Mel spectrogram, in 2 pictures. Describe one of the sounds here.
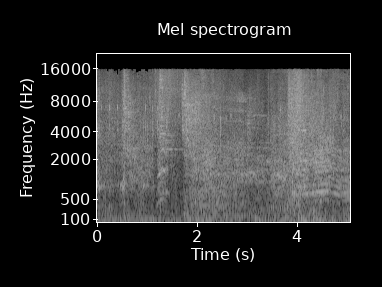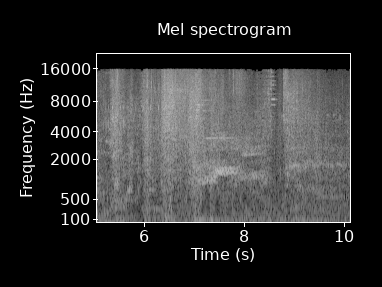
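Creatures growl and shriek during a fight.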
